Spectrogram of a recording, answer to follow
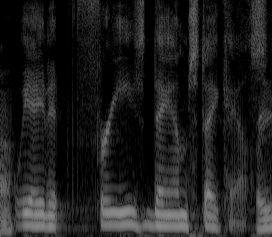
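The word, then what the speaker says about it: Fries: Well, I happened to see this thing that said, and I guess it's pronounced freeze. F R I Essreeze. Freeze.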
